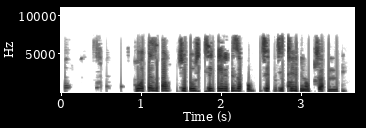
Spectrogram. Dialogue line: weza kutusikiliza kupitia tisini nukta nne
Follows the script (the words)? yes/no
yes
